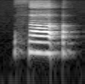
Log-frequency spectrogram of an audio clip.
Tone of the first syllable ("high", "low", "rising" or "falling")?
high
